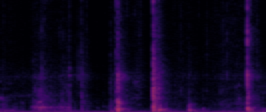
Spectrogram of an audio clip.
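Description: Packaging being torn open and crinkled by hand, with three sharp snaps about a second in, just after, and near the end.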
